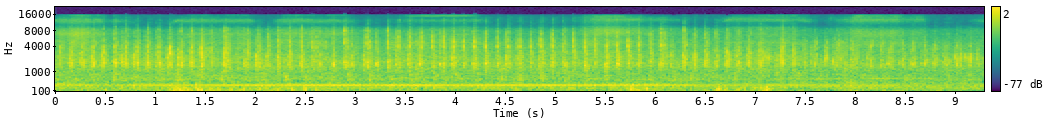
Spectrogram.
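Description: Train running at the station platforms: a steady mechanical rattle of rapid ticks over a low hum, which dies away about six and a half seconds in.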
